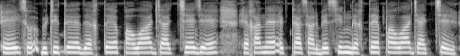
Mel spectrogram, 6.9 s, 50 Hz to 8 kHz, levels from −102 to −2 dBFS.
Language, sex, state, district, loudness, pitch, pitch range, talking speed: Bengali, female, Assam, Hailakandi, -13 LUFS, 255 Hz, 245-260 Hz, 105 wpm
